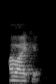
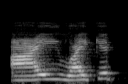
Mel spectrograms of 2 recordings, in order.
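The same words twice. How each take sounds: First: The words are linked with a shortened 'I'. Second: Each word is said fully and clearly. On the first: The speaker calls it right. "We say" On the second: The speaker calls it wrong. "But we don't say that"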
